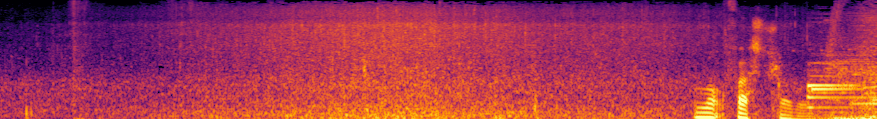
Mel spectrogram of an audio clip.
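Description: A fire roars with a soft rushing hiss.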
